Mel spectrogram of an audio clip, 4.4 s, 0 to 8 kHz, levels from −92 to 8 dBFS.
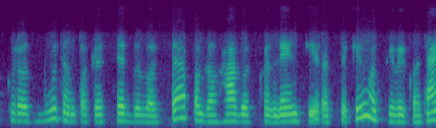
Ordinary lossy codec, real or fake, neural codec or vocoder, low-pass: Opus, 32 kbps; real; none; 7.2 kHz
